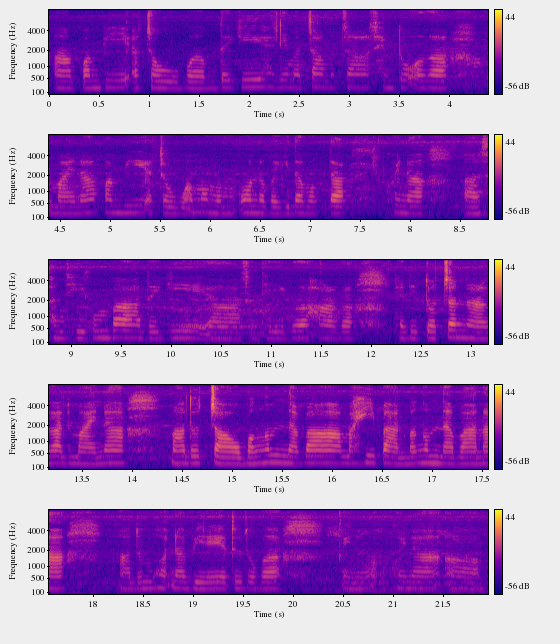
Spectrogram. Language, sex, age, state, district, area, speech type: Manipuri, female, 18-30, Manipur, Kakching, rural, spontaneous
